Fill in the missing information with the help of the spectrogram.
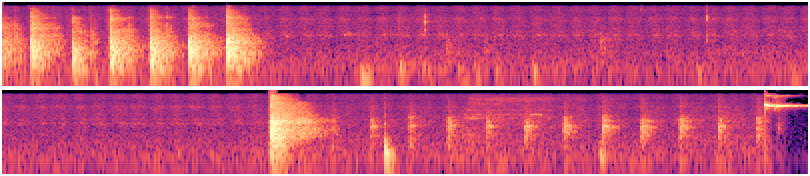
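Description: Fish toy's tail flapping against a granite countertop in quick knocks, about four a second, then stopping. About eight seconds in it falls off the counter and hits a spoon with a loud clatter, then keeps flapping more faintly, about three knocks a second.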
